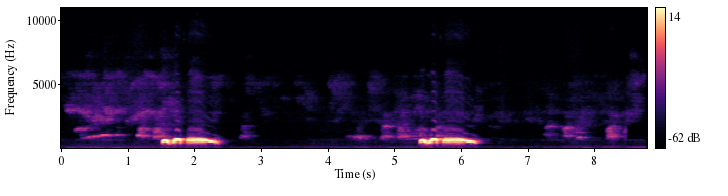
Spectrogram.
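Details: Spotted dove, northern 'còi bổi' voice, used to incite other birds. Two rich, low coo phrases are heard about four seconds apart, with soft higher chirps and twitters from other birds in the background.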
